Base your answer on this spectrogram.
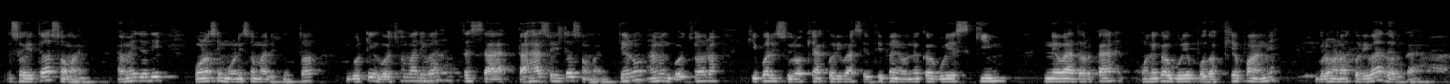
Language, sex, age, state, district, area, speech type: Odia, male, 18-30, Odisha, Nuapada, urban, spontaneous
